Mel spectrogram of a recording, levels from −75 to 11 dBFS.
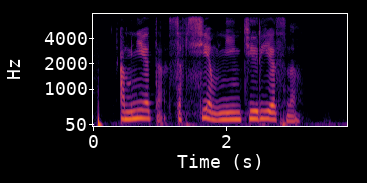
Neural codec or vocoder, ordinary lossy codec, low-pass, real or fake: none; none; 7.2 kHz; real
